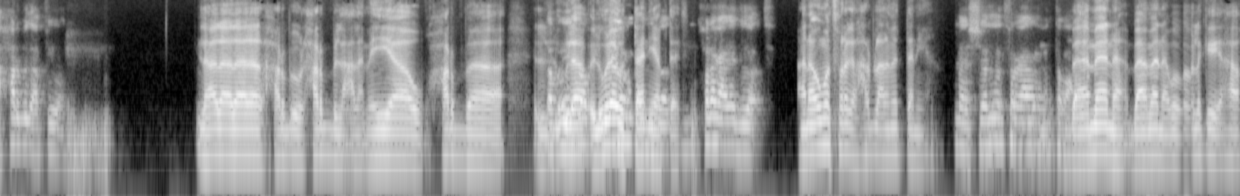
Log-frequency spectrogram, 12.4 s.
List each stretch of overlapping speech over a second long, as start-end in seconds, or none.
5.4-6.9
